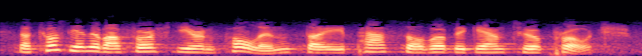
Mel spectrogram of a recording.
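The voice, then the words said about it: Russian and Polish accented English. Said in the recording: “We lived in Poland for a bit over a year, which should explain a second portion of the accent that you're listening to this morning.”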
